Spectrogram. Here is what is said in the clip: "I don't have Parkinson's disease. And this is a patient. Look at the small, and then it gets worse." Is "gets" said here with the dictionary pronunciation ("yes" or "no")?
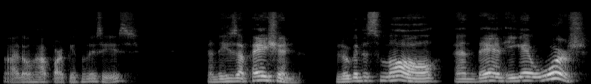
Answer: no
